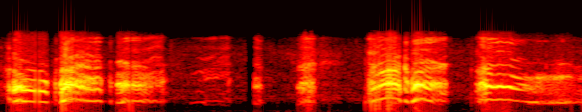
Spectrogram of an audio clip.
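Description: A pig named Bo grunts and squeals in a series of short, uneven bursts with brief pauses between them, and no one talks over it.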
